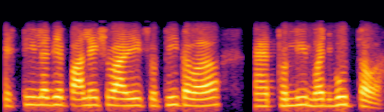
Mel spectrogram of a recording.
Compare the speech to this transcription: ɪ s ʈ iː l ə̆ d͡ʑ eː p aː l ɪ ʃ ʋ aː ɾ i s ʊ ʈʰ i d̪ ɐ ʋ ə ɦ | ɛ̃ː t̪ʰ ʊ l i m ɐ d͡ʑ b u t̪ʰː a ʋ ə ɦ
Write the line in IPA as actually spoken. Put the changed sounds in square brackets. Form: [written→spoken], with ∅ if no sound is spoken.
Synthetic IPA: ɪ s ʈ iː l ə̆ d͡ʑ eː p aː l ɪ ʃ ʋ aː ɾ i s ʊ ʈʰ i [d̪→t̪] ɐ ʋ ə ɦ | ɛ̃ː t̪ʰ ʊ l i m ɐ d͡ʑ b [u→uː] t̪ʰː [a→ɐ] ʋ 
